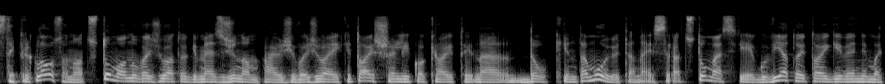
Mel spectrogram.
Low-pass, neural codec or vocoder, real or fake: 9.9 kHz; none; real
